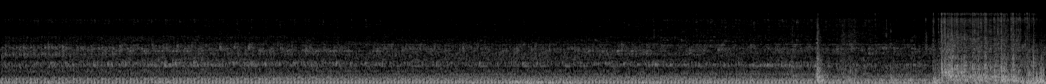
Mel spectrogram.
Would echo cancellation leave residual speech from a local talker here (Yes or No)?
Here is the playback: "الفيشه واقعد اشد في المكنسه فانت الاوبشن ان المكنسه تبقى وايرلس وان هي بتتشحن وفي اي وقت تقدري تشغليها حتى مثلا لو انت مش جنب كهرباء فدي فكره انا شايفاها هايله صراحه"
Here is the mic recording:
No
